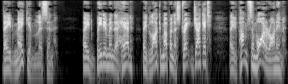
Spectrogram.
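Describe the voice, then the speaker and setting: A man voicing a bossy, sharp-tongued working-class woman in an audiobook, pushy and emphatic. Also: a little high, very animated, normal speed, husky, dry recording, clean studio sound, pitched above the performer's own voice, exaggerated voice. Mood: scolding, eager. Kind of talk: audiobook character dialogue.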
